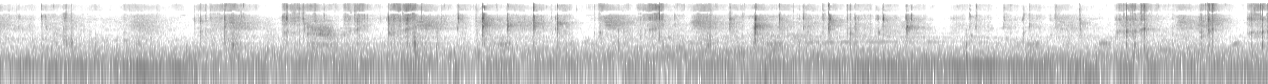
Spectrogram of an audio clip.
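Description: Baby prehensile-tailed porcupine chewing corn off the cob close to the microphone: an irregular run of small crunches and clicks as it bites and grinds the kernels, over a steady low hum.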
